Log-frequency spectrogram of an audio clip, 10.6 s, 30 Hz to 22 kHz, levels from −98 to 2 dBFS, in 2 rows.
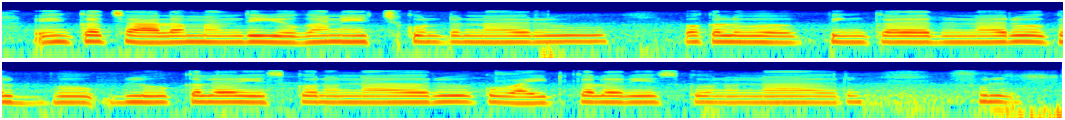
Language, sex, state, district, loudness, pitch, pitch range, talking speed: Telugu, female, Andhra Pradesh, Visakhapatnam, -23 LUFS, 205 Hz, 200-210 Hz, 100 wpm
